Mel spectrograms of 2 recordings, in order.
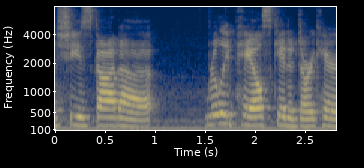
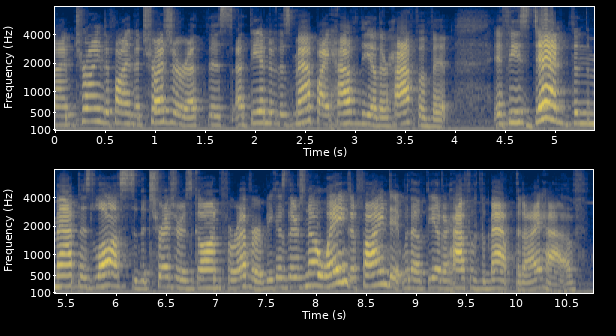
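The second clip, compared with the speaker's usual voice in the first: ordinary talk, nothing marked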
